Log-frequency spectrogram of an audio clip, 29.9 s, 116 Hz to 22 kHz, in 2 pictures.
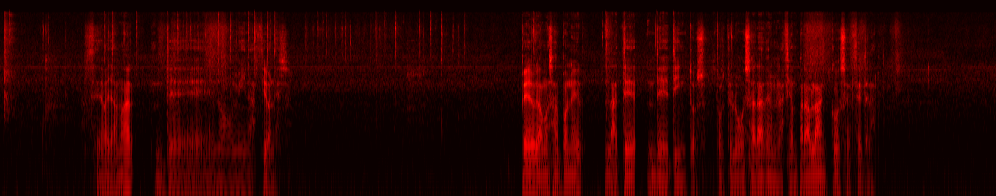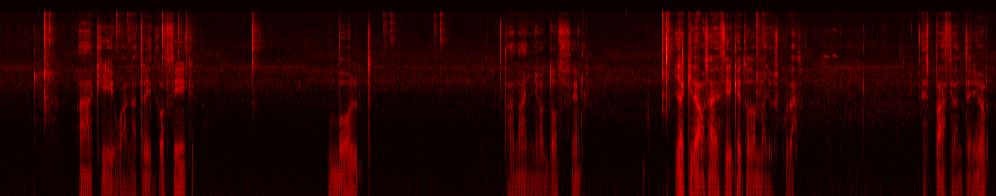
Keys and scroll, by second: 1.5-8.2 typing, 9.2 shift+t, 17.2-18.4 typing, 18.8 Tab.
